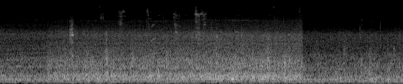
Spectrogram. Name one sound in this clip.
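An excavator engine roars as its bucket scrapes soil.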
